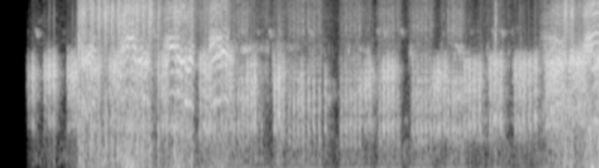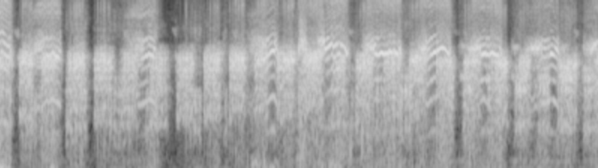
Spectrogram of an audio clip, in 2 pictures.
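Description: Red-whiskered bulbuls calling loudly while fighting: a dense, continuous stream of harsh, chattering and squealing notes with bright whistled fragments, several birds overlapping.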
